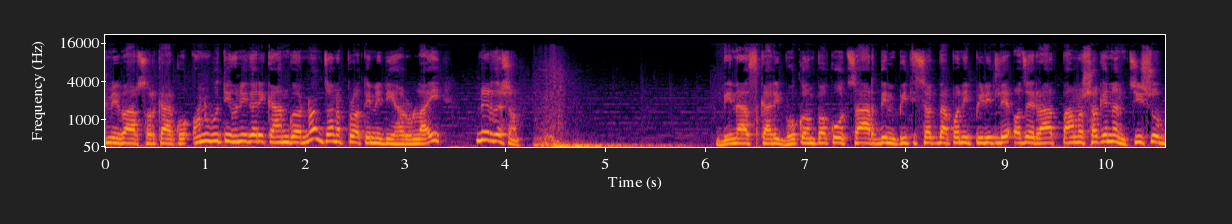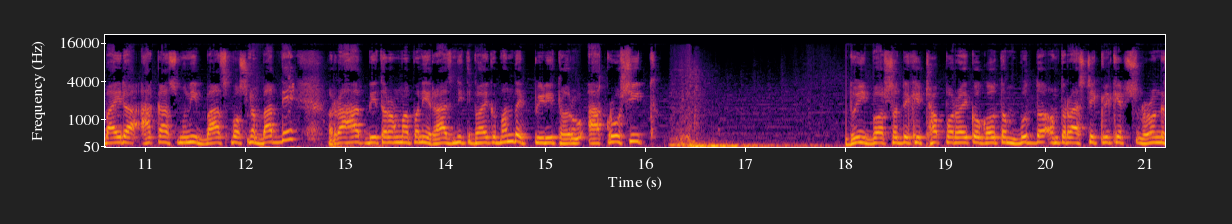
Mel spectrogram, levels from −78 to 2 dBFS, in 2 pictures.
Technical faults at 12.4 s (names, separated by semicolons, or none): corrupt frame decoded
